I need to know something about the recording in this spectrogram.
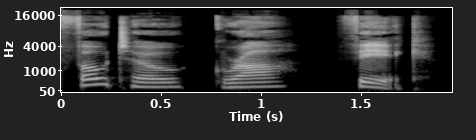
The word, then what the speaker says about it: photographic: In English, some words are pronounced with extra emphasis on one part. For example, photograph, photographer, and photographic. The stress moves, and that changes the sound.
